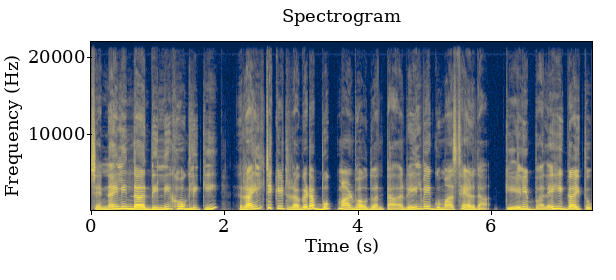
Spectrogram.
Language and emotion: Kannada, happy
